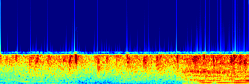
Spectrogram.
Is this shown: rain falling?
yes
